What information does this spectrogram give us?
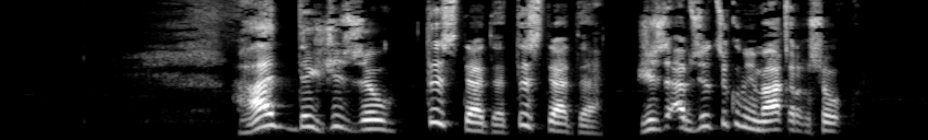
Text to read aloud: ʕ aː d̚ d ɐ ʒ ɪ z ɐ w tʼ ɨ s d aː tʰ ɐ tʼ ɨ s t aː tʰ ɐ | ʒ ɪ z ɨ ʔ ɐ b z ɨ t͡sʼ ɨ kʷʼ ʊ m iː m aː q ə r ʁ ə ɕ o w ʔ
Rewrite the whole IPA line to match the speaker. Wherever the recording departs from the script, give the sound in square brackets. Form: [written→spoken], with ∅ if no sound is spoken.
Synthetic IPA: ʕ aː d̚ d ɐ ʒ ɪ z ɐ w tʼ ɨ s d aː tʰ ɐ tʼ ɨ s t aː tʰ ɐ | ʒ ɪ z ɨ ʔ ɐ b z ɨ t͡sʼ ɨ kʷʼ ʊ m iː m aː q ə r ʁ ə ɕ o w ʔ

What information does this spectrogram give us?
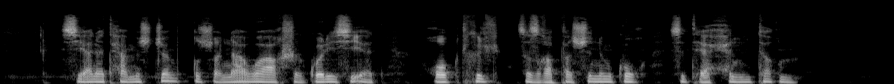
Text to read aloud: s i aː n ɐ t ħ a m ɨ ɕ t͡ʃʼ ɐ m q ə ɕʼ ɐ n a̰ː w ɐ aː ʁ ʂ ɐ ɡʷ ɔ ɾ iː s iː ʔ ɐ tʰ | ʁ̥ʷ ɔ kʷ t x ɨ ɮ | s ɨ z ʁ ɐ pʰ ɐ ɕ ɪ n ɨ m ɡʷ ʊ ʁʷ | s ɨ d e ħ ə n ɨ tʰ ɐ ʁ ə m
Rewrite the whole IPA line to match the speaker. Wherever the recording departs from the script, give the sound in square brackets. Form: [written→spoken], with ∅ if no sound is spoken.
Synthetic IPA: s i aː n ɐ t ħ a m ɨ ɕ t͡ʃʼ ɐ m q ə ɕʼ ɐ n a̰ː w ɐ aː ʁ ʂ ɐ ɡʷ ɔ ɾ iː s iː ʔ ɐ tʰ | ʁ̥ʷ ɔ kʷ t x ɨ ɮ | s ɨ z ʁ ɐ pʰ ɐ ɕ ɪ n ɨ m ɡʷ ʊ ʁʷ | s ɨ d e ħ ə n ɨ tʰ ɐ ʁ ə m

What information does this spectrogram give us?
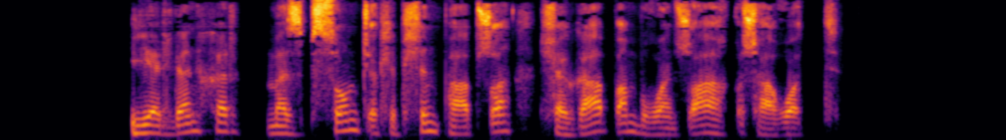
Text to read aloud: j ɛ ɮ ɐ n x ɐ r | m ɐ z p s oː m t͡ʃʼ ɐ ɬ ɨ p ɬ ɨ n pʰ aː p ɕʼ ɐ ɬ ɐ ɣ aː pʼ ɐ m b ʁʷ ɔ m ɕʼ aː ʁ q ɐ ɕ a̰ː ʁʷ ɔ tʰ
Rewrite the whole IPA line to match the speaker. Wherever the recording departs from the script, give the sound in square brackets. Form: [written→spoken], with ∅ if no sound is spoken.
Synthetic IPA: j ɛ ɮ ɐ n x ɐ r | m ɐ z p s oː m t͡ʃʼ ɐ ɬ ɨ p ɬ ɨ n pʰ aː p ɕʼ ɐ ɬ ɐ ɣ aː pʼ ɐ m b ʁʷ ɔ [m→n] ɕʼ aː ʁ q [ɐ→ə] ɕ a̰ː ʁʷ ɔ tʰ

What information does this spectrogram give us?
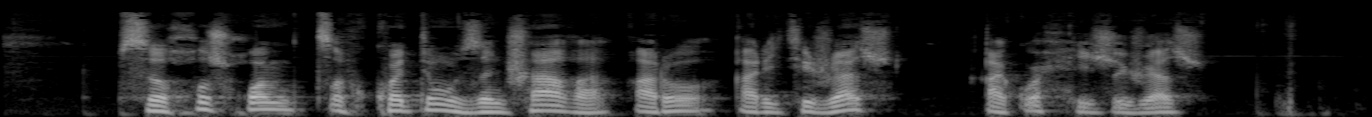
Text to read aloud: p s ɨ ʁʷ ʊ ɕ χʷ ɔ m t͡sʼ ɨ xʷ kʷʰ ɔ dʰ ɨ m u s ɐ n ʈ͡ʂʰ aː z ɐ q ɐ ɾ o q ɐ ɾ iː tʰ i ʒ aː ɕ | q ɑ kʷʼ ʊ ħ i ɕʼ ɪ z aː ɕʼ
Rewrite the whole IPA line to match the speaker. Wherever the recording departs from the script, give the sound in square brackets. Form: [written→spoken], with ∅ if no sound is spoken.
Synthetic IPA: p s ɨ [ʁʷ→χʷ] ʊ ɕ χʷ ɔ m t͡sʼ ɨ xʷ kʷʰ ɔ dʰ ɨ m u [s→z] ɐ n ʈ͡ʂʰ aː [z→ʁ] ɐ q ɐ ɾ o q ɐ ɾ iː tʰ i ʒ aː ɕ | q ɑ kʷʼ ʊ ħ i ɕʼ ɪ [z→ʒ] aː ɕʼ

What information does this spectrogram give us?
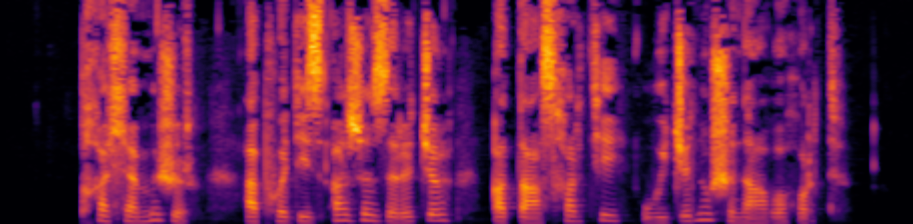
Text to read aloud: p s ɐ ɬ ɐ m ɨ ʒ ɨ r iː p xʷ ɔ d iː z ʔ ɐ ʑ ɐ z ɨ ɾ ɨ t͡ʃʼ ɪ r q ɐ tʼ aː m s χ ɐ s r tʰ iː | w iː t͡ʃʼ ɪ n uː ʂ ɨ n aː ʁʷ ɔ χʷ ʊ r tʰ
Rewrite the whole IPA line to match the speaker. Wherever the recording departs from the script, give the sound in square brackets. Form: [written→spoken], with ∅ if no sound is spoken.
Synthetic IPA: p [s→χ] ɐ ɬ ɐ m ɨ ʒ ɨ r [iː→aː] p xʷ ɔ d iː z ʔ ɐ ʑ ɐ z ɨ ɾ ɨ t͡ʃʼ ɪ r q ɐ tʼ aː [m→∅] s χ ɐ [s→∅] r tʰ iː | w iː t͡ʃʼ ɪ n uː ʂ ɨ n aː ʁʷ ɔ χʷ ʊ r tʰ

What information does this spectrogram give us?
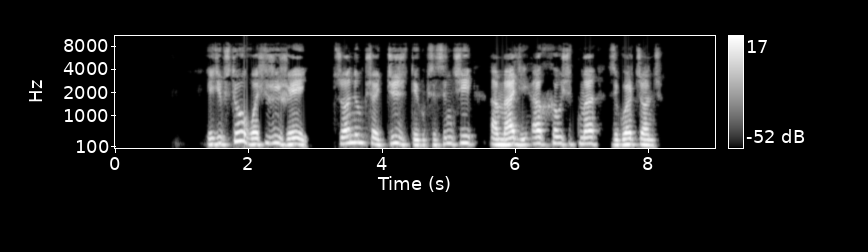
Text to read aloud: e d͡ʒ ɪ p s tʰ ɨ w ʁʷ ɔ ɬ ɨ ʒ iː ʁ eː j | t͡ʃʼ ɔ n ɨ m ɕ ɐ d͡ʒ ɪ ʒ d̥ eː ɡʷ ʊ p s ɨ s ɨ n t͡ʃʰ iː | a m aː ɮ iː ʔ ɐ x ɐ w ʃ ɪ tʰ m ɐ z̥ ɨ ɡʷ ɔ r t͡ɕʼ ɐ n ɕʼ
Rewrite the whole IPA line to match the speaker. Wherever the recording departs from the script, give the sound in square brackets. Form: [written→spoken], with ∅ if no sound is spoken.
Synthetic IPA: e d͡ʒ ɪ p s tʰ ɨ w ʁʷ ɔ ɬ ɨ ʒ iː [ʁ→ʒ] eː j | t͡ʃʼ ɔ n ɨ m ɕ ɐ d͡ʒ ɪ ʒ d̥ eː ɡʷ ʊ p s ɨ s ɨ n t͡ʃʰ iː | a m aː ɮ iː ʔ ɐ x ɐ w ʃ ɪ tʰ m ɐ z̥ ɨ ɡʷ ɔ r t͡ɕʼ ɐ n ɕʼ

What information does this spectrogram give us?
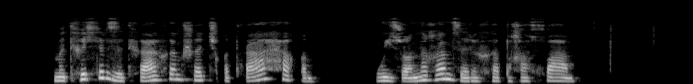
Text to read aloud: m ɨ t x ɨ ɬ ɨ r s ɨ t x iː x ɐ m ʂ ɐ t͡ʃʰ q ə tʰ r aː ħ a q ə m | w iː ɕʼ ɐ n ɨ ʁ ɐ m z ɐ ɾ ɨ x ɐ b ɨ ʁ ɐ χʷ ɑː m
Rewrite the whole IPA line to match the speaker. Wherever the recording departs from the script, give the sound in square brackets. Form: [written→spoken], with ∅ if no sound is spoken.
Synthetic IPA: m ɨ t x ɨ ɬ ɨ r [s→z] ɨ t x [iː→aː] x ɐ m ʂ ɐ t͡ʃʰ q ə tʰ r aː ħ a q ə m | w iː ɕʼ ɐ n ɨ ʁ ɐ m z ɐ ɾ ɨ x ɐ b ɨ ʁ ɐ χʷ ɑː m

